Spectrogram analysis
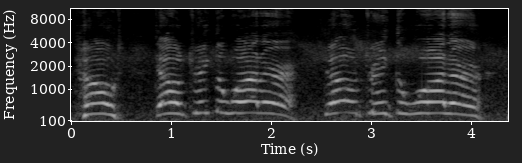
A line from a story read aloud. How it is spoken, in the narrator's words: yelled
